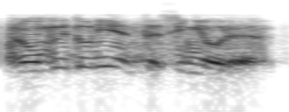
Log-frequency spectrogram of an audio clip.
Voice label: chat, speech it; War Thunder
